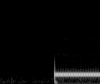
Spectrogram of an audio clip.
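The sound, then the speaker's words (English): After a brief silence, a loud, steady electronic telephone ring tone, a sound effect added to a phone call being placed to Receptra, starts abruptly and holds one unbroken pitch to the end. No one speaks. “Hey, man, it's got real ringing and everything. It's the sound effect I put in.”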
